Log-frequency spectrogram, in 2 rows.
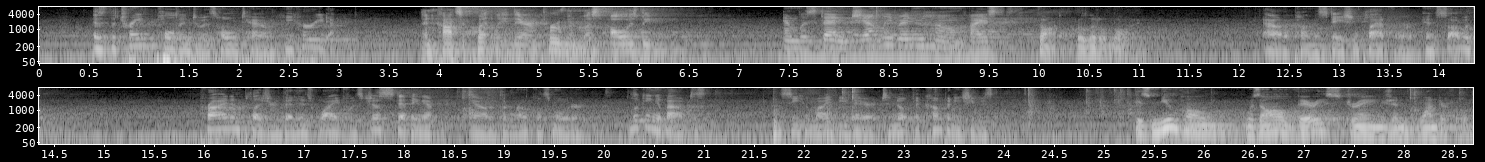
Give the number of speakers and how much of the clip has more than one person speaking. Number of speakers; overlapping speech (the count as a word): four, no overlap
